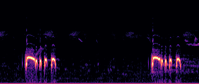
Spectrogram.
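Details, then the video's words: Zebra dove lure call for attracting other birds. Two cooing phrases about two and a half seconds apart, each an arched opening note and then three or four clipped soft notes. Faint high twittering from other birds throughout. "Suara PIKAT PERKUTUT Cepat Pada Datang dan Nyaut"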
